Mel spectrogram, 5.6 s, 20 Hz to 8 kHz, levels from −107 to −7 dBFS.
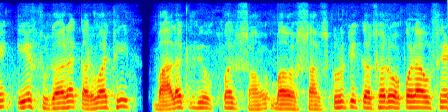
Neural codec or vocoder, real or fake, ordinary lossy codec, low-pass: codec, 16 kHz, 4.8 kbps, FACodec; fake; none; 7.2 kHz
